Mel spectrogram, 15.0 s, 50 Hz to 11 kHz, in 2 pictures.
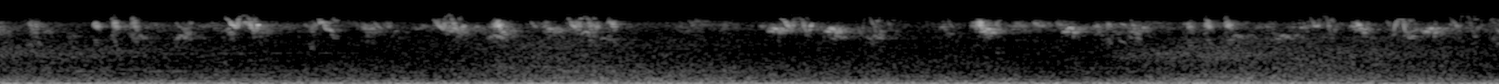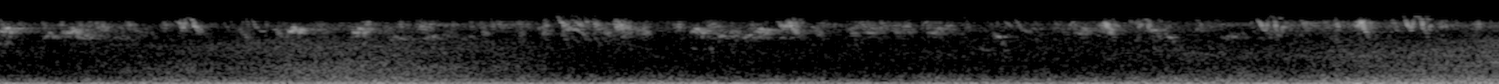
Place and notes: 澎湖軍人公靈祠, Huxi Township - In the plaza
In the plaza, Birds singing, Sound of the waves, There mower noise nearby
Penghu County, Husi Township, 澎20鄉道, 21 October 2014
